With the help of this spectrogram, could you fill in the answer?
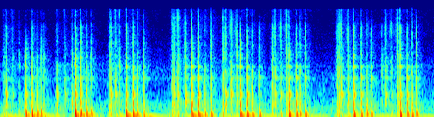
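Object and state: Chip can tapped on the lid.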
